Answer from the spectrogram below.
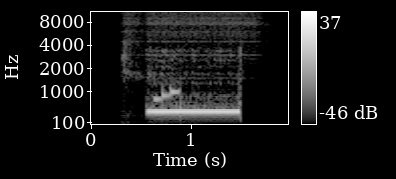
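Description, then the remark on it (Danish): A phone number is dialed to place a call: a steady telephone tone hums for about a second, with a few short higher beeps near its start as keys are pressed, then cuts off with a click. No one speaks. “Du, du kan også høre, der bliver tastet nu. Vi prøver at ringe til, til det nummer, og så se, om han, han tager telefonen.”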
